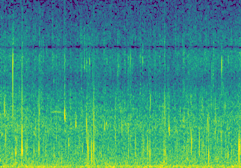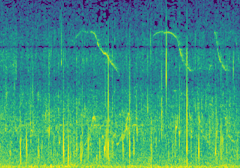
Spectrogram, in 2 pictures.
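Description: Light rain falling, a steady faint hiss with scattered drops ticking irregularly. A few faint high chirps come in the second half.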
